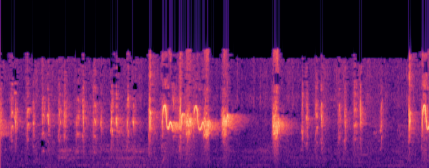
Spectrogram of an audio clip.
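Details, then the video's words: Female sunbird call intended to lure reluctant males: softer string of tiny high ticks building into a brief louder cluster of shrill chirps, then trailing off into scattered thin notes. "Pancingan suara kolibri betina untuk memancing semua jenis kolibri males bunyi"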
